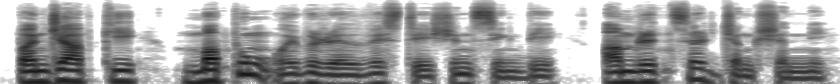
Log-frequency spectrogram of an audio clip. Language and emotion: Manipuri, neutral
